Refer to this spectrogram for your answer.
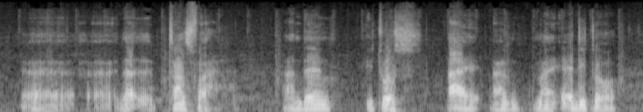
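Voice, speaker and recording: A man's very slow speech plays out against noticeable background noise. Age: 80s+. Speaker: veteran journalist. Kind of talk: interview answer. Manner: slow, hesitant with fillers.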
